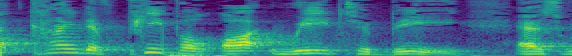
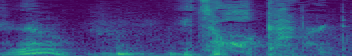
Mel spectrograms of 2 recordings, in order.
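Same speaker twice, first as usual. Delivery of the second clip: hushed, breathless whisper; 2 semitones higher, 20 dB quieter than usual. Retold or imitated. Mother recalling the bill being covered, whispered. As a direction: whisper it in awe. Retelling the dentist's reply.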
